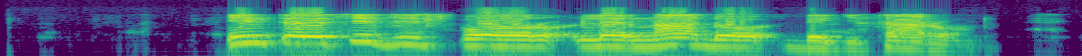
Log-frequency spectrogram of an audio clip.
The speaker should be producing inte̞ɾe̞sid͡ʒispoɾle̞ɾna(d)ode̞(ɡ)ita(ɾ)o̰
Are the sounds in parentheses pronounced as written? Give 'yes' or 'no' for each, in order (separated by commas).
yes, yes, yes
